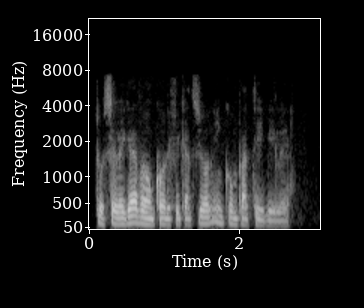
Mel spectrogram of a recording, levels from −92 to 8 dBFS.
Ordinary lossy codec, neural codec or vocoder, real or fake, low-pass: Opus, 64 kbps; none; real; 7.2 kHz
